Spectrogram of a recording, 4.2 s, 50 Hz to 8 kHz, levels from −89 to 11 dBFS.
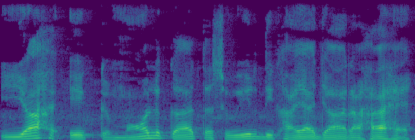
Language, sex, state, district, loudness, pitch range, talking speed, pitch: Hindi, male, Jharkhand, Ranchi, -21 LUFS, 110-120 Hz, 130 wpm, 120 Hz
